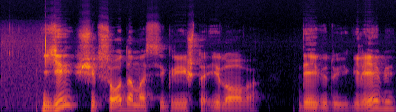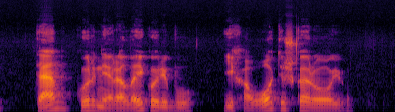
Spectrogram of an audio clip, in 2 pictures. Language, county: Lithuanian, Kaunas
